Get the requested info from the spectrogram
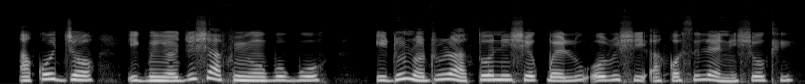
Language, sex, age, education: Yoruba, female, 15-29, secondary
